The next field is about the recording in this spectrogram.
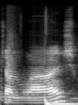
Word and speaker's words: John Lange: And we are just past the midway point of the seemingly endless second novel published under the name John Lange, which is actually pronounced basically John Lang.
